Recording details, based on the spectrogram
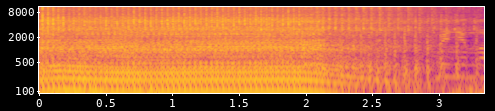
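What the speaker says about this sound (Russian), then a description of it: "Ну, у нас есть такая газонокосилка." A lawn mower runs loud and close at an apiary yard, a rough steady engine roar that eases slightly toward the end.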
